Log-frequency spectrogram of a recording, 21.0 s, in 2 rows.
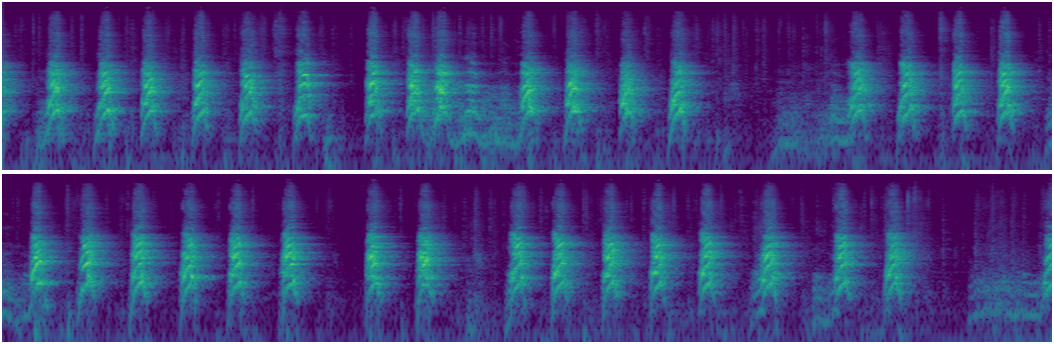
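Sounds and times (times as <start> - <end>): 
dog barking: 0.0 - 7.1, 8.3 - 19.7.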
